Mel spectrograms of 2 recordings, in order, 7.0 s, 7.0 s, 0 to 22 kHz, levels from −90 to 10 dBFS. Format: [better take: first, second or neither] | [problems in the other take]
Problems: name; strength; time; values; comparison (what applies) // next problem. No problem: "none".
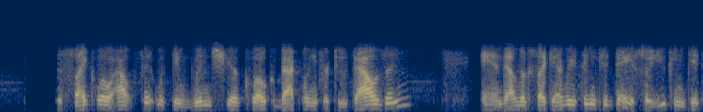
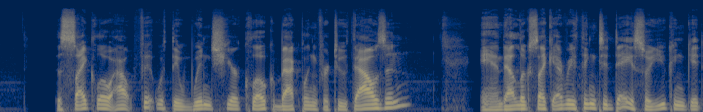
second | phone-call audio; poor line; nothing above 3.5 kHz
